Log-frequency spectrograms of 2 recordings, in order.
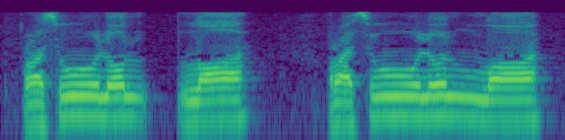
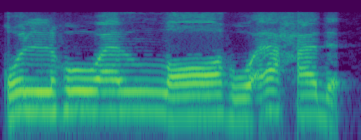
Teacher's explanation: عندي اللام المشدده في لفظ الجلاله لامين، واللامين الاثنين مفخمين · Shown in: first take · ما ينفعش اقول لام مرققه ولام مفخمه.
